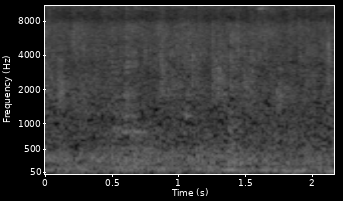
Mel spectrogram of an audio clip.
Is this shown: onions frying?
no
